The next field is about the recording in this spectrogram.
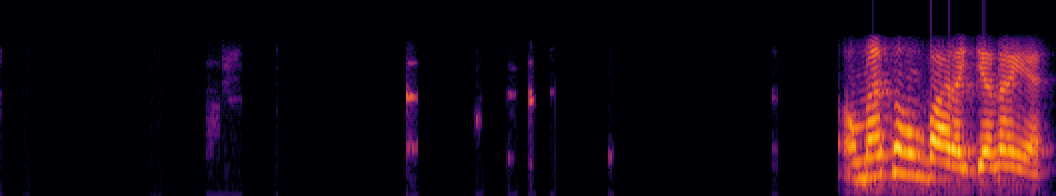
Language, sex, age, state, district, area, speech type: Dogri, female, 18-30, Jammu and Kashmir, Kathua, rural, conversation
